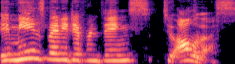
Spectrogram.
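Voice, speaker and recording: A woman with a high pitch and a bright, sharp tone speaks in a raised, projected voice at a fairly quick pace. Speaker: drag performer and ministry student. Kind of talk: conference talk. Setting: conference with live and online audience.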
